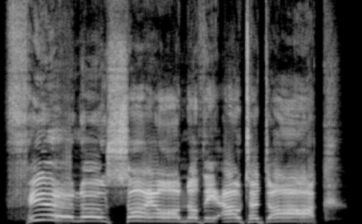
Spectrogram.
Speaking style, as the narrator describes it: roared

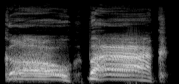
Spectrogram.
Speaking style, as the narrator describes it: screamed, his death shriek

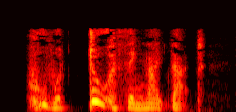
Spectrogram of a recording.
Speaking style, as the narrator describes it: Sina demanded, her voice shocked

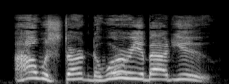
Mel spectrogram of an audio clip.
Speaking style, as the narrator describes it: Sadie shouted over the music

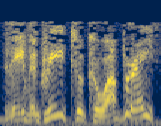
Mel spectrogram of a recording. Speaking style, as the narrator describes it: Ebrahim asked eagerly

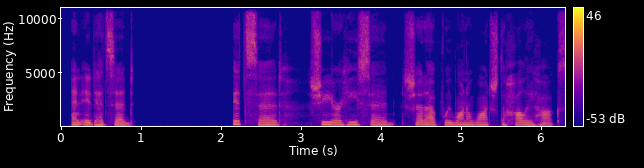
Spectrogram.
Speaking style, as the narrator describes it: Lisey murmured

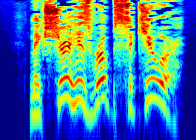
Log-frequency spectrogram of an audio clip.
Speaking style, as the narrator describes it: he shouted to the first rescuer

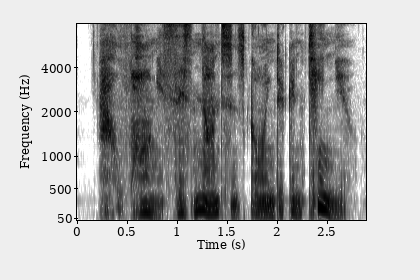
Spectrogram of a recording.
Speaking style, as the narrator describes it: Perry asked Yorvil discreetly, to whisper into her ear

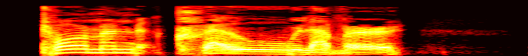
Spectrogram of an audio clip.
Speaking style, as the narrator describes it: Harmer sneered

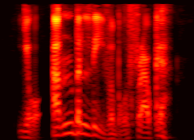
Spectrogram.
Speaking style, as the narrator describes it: he hissed

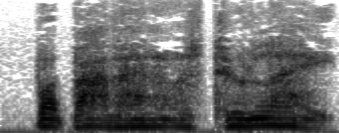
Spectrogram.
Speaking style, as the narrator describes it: Brutal murmured

